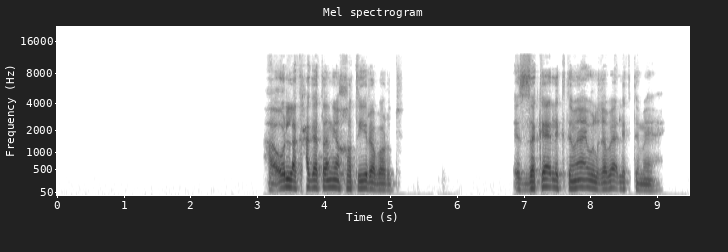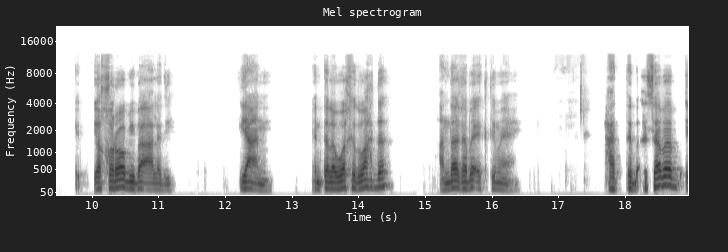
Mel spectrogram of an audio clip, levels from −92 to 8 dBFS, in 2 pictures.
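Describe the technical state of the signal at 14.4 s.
The signal at 14.4 s is intact, with no audible fault at that point in the speech.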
